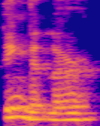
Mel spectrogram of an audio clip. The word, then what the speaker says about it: Þingvellir: But Þingvellir is how they say it. Every Icelandic word, you emphasize the first syllable. Every Icelandic word, as far as I know, you accent the first syllable.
